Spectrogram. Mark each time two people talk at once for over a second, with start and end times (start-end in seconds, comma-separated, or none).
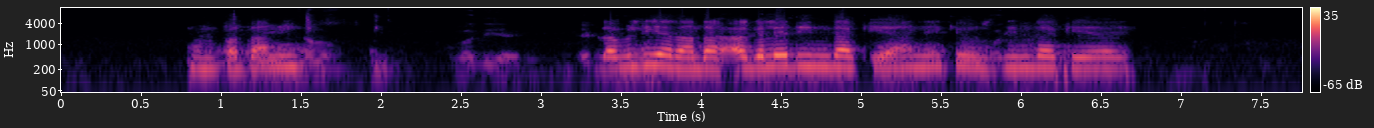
3.4-4.7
